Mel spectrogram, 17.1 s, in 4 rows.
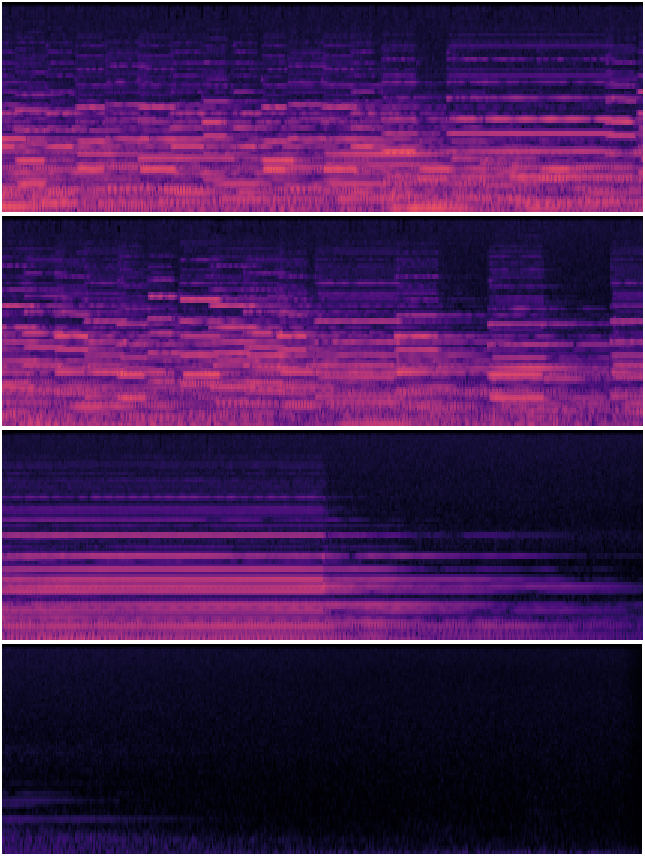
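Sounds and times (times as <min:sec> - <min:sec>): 
baroque trio sonata on a great organ: 0:00.0 - 0:13.2.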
